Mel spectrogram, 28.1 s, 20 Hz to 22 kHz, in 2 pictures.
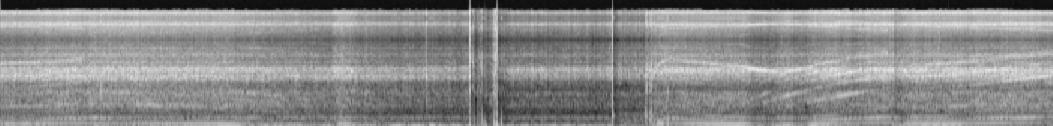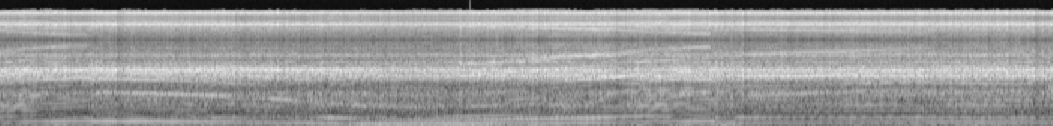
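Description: Yamaha Thundercat (YZF600R) sport bike's inline-four engine on the move, its note rising and falling with the throttle and dropping suddenly near the end, heard from a bike-mounted camera with wind noise over the microphone.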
